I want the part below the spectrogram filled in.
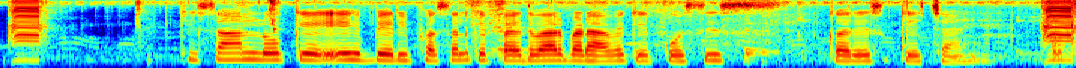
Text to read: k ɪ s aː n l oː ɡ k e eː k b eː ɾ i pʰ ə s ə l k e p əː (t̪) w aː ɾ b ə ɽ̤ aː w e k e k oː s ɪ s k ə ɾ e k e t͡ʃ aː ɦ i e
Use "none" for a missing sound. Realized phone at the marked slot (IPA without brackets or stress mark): d̪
